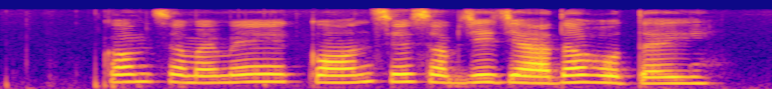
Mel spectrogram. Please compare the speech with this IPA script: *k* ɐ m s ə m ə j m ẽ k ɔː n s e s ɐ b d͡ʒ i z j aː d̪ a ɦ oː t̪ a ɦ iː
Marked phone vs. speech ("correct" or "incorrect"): correct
